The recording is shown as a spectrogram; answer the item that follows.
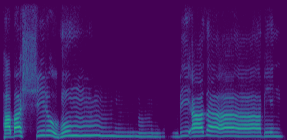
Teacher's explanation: মিম সাকিনের পরে যদি বা আসে, তাহলে সেটাকে গুণনা করে পড়তে হবে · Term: ইকফায়ে স্বাভাবী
